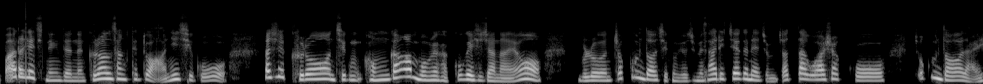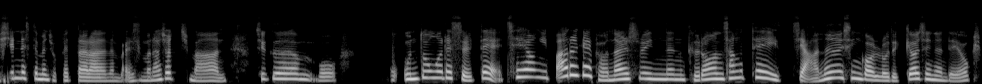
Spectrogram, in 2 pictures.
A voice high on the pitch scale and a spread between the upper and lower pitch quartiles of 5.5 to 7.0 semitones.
Yes: high, 225 Hz; wide, 6.2 semitones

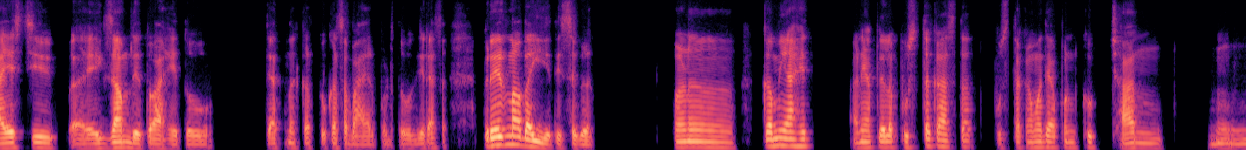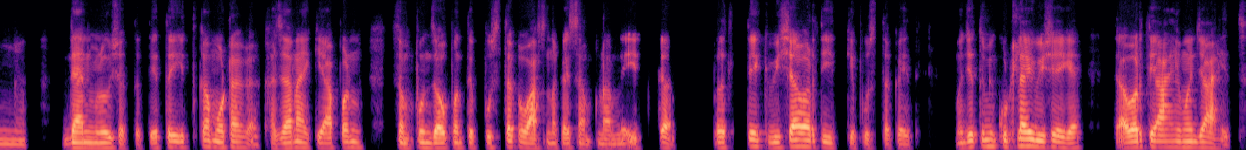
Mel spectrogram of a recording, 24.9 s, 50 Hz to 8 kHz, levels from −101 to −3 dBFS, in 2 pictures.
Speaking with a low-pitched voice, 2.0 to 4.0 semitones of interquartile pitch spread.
Yes: low, 110 Hz; average, 2.9 semitones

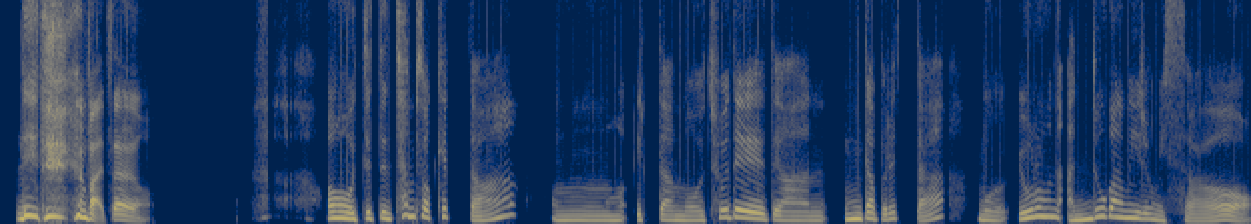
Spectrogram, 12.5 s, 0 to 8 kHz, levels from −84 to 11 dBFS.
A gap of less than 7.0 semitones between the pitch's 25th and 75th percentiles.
No: wide, 7.9 semitones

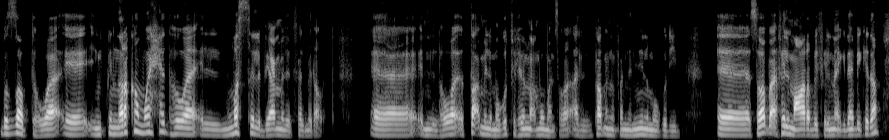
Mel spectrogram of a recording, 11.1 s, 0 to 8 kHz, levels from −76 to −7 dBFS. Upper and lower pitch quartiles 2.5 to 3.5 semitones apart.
Yes: average, 2.9 semitones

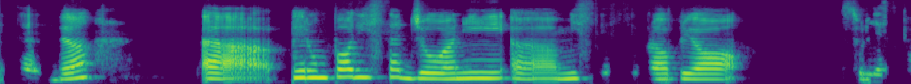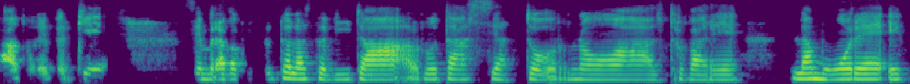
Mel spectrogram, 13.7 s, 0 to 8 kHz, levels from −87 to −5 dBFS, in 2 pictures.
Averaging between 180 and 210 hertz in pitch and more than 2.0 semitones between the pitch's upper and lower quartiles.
Yes: high, 190 Hz; narrow, 2.5 semitones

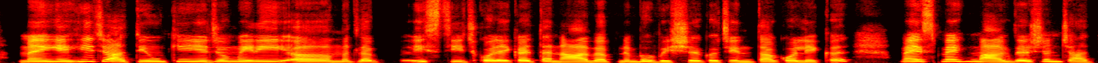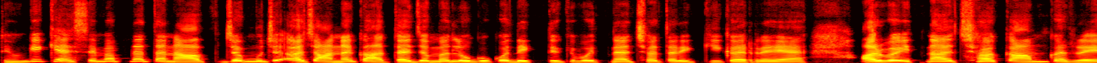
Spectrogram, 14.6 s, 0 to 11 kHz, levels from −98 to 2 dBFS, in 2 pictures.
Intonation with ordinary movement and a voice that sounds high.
Yes: average, 3.0 semitones; high, 240 Hz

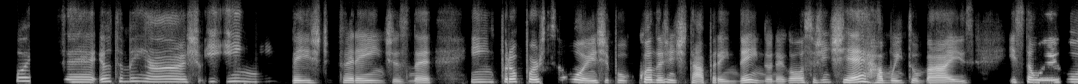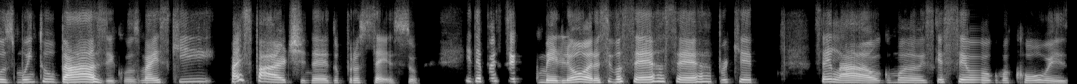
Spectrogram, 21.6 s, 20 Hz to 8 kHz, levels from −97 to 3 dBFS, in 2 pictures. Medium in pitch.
No: high, 215 Hz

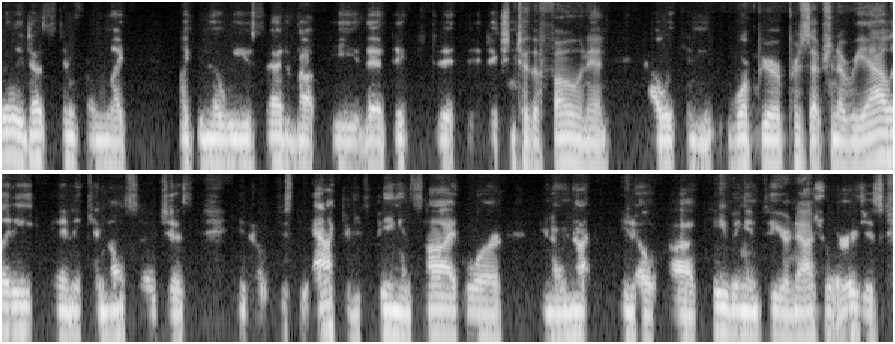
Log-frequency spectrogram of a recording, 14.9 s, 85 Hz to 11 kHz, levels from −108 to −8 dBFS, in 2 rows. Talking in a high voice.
No: low, 105 Hz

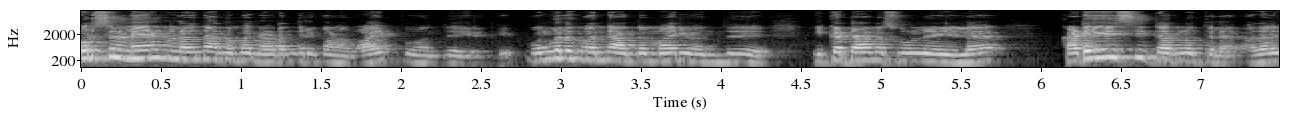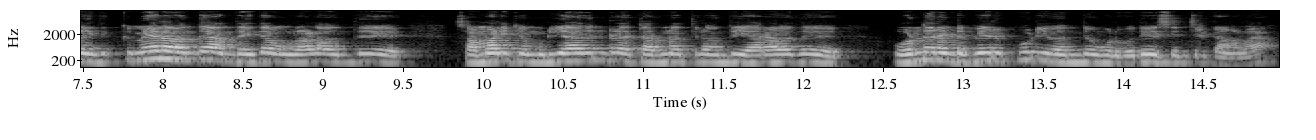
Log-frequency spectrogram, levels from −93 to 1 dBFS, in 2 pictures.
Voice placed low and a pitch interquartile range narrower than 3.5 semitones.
No: high, 195 Hz; average, 2.8 semitones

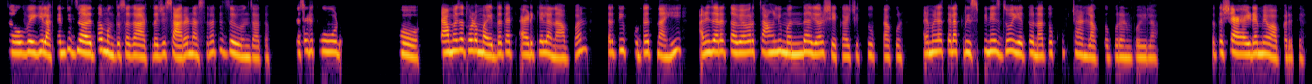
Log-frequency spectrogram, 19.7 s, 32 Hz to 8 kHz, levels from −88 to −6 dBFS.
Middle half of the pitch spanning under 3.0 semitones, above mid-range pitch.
No: average, 4.1 semitones; high, 240 Hz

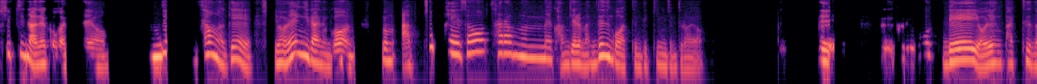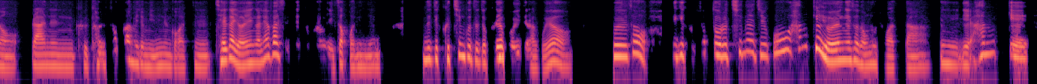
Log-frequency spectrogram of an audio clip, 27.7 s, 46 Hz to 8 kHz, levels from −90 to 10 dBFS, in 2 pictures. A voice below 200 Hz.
Yes: medium, 185 Hz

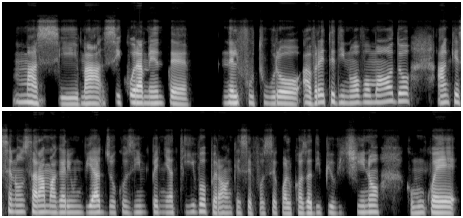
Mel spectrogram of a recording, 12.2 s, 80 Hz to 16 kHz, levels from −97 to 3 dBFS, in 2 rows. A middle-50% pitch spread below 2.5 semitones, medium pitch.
Yes: narrow, 2.1 semitones; medium, 180 Hz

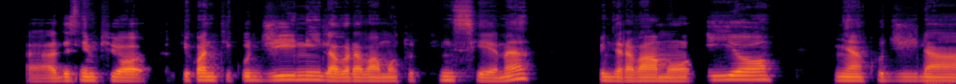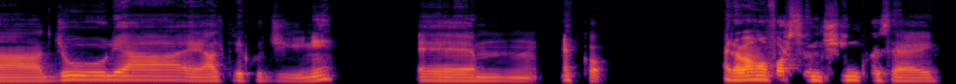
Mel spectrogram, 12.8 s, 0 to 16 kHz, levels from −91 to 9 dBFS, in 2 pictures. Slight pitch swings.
No: average, 3.0 semitones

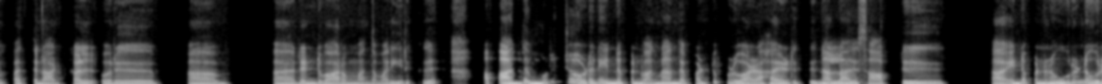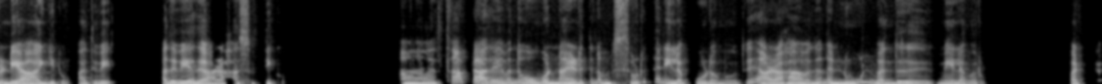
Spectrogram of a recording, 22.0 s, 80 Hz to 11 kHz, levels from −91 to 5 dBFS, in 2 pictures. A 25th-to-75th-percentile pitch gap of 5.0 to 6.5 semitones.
Yes: average, 5.3 semitones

